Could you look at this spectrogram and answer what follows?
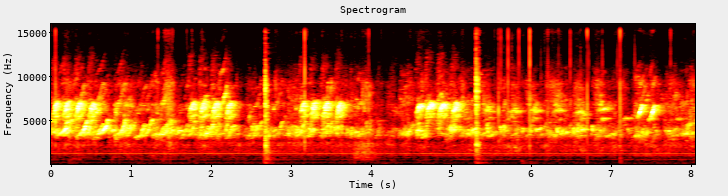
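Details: Gouldian finch pair, a rare mutation, kept as pet birds: continuous high chirping and twittering phrases with soft buzzy notes, a few sharp clicks and a steady background hum.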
